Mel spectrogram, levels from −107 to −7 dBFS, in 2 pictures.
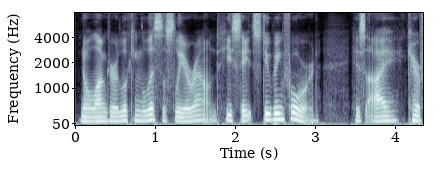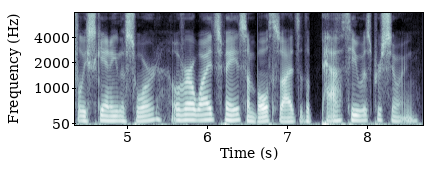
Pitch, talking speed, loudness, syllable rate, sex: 130 Hz, 195 wpm, -17 LUFS, 5.4 syllables/s, male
